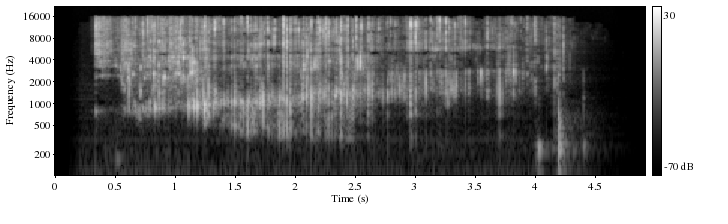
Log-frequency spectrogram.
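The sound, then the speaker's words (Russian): Liquid pours steadily into a narrow-necked jug for about four seconds, a bright gurgling rush with splashy drips that rises slightly in pitch as the vessel fills, ending with a couple of soft clunks. “В кувшин налил с узким горлышком.”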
